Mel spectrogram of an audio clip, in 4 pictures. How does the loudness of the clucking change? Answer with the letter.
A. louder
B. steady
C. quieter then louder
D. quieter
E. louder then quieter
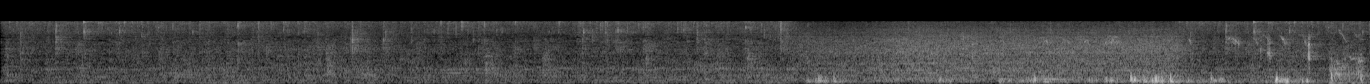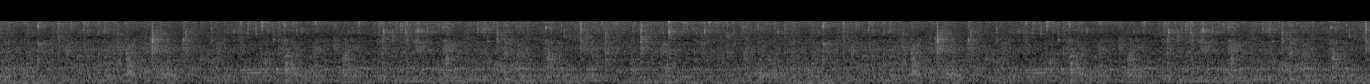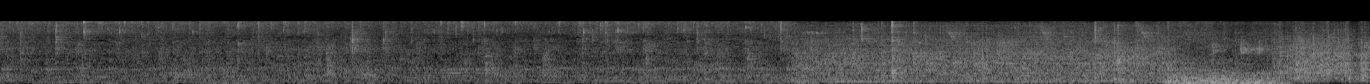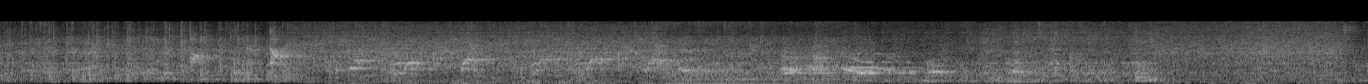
A.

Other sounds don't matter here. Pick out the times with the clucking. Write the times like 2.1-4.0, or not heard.
8.0-13.7.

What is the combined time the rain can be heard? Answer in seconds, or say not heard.
55 s.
